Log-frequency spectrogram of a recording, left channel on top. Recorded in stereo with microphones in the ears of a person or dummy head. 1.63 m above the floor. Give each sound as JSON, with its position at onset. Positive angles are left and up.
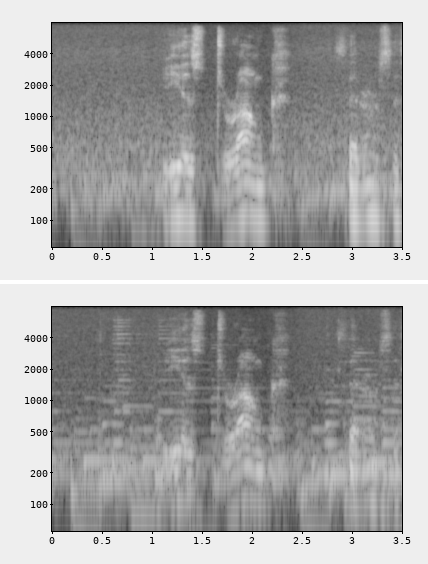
{"t": 1.1, "sound": "a man speaking", "side_deg": 70, "distance_m": 1.2}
